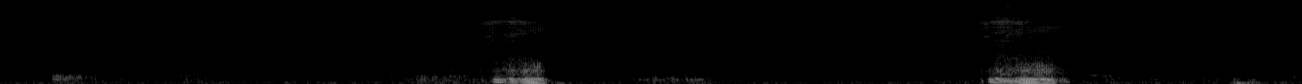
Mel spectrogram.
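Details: Pet dog snoring very loudly while asleep: two loud, rough snores about five seconds apart, with softer breathing sounds between, in a quiet room.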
